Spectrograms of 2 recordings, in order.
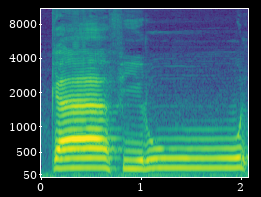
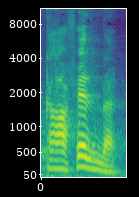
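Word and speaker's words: كافرون: আইয়ু, কুল ইয়া আইয়ুহাল কাফিরুন। এখানেও কাফের না, আমরা অনেকে বাংলায় কাফের বলতে বলতে এখানেও কাফেরুন পড়ি, এটা ভুল।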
